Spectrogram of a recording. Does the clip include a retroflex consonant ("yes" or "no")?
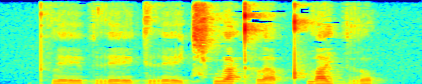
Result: no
